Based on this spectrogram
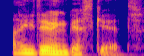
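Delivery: practiced, fake-nice, high customer service voice. Retelling turning to greet someone, with a put-on customer service smile. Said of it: "put on my best customer service smile".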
